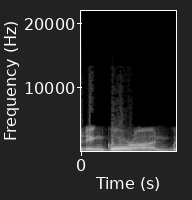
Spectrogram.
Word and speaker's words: Engoron: The First Amendment protects incorrect commercial speech, and yet Engoron, which rhymes with moron, found, you know, Trump guilty of that.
